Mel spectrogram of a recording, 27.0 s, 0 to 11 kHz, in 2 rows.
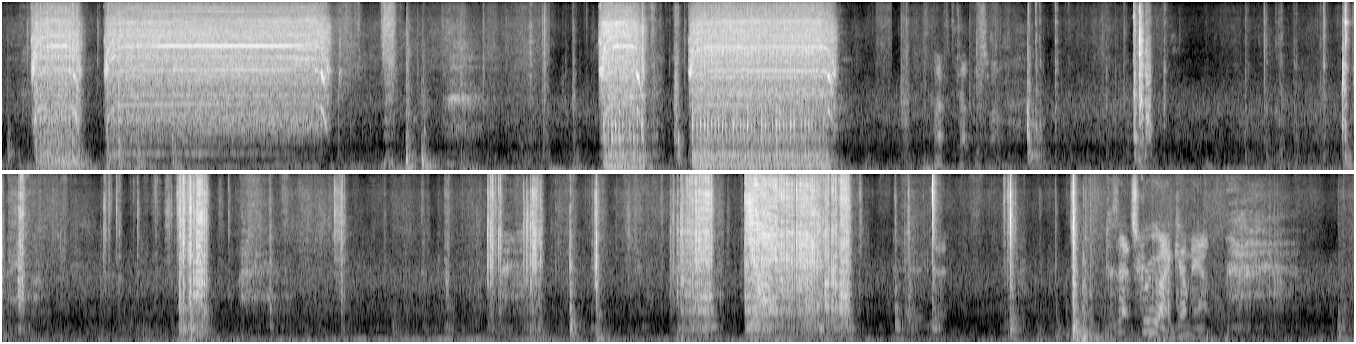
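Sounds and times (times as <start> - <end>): cordless drill running: 0.3 - 3.4, 6.0 - 8.4.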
